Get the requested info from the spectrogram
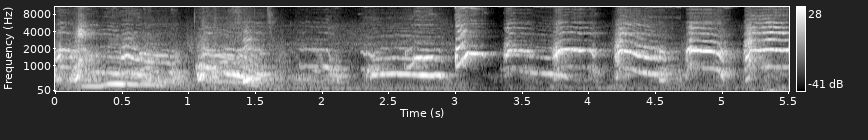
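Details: English Springer Spaniel puppy Kahlua, aged five weeks, of Star's fourth litter, recorded on 14 January 2012. Drawn-out whining howls open, then clipped, rising-falling squeaky yelps follow in quick succession.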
